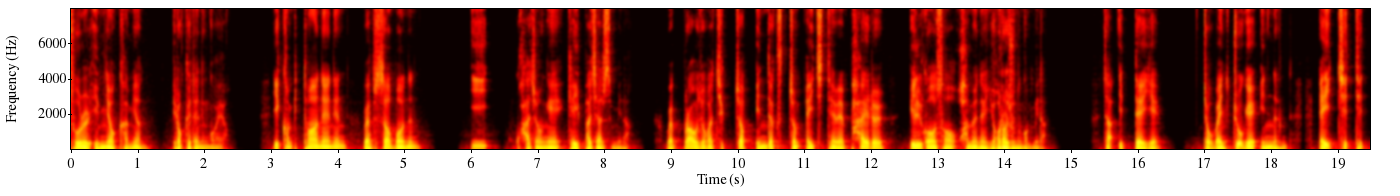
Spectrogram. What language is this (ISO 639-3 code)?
kor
